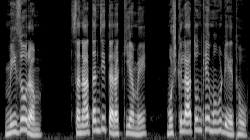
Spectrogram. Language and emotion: Sindhi, neutral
